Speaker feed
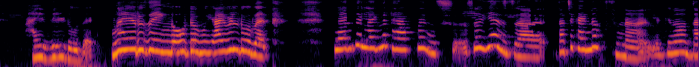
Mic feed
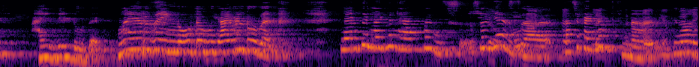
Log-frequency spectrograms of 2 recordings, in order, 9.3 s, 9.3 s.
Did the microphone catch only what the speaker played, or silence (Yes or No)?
No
